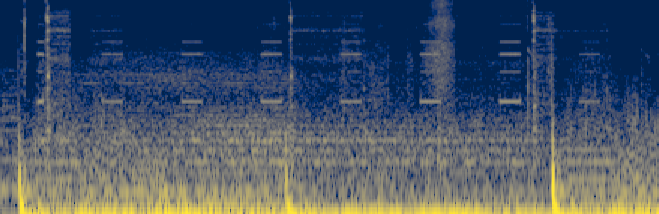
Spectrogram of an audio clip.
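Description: A heart monitor beeps at a steady pace.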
